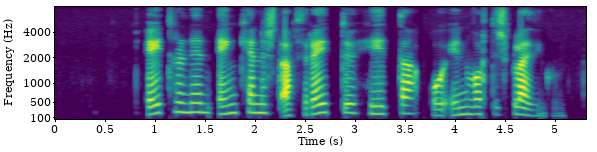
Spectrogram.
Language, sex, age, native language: Icelandic, female, 30-39, Icelandic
